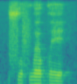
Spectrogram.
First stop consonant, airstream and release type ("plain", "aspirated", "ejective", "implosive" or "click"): plain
